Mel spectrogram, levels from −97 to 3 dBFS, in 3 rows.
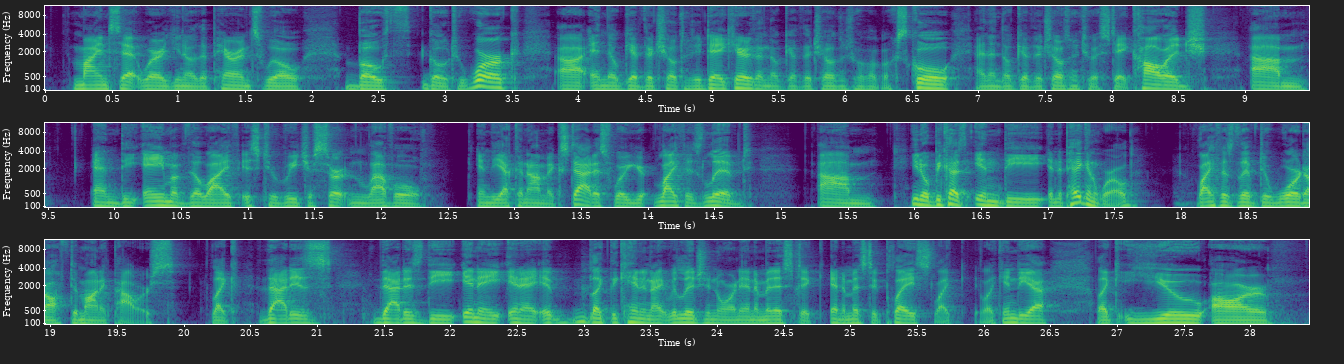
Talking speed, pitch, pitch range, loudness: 220 wpm, 100 Hz, 95-110 Hz, -19 LUFS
